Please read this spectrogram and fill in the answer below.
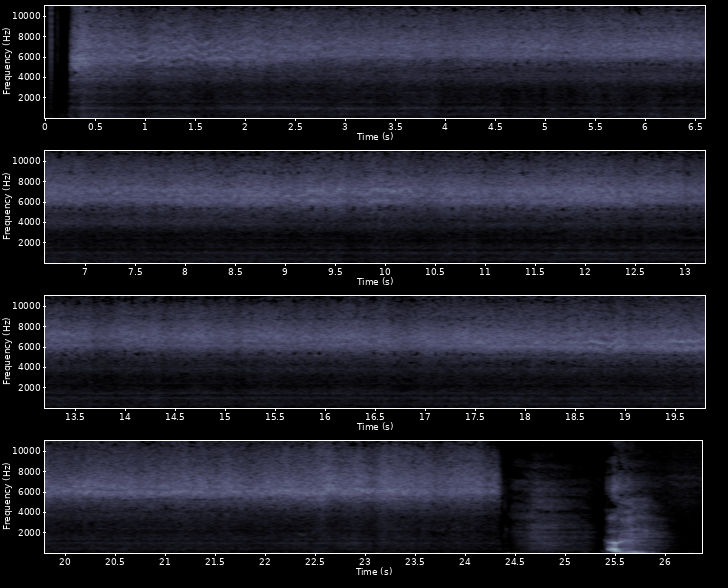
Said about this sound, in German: Ähm, okay, also kurz den Atemapparat hier in Gang setzen, einatmen, ausatmen. Einatmen und dann langsam auf S aus und los.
